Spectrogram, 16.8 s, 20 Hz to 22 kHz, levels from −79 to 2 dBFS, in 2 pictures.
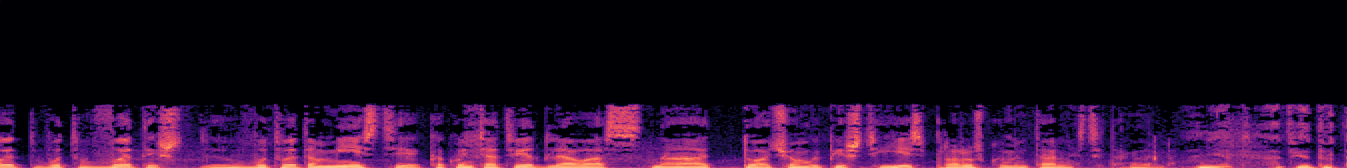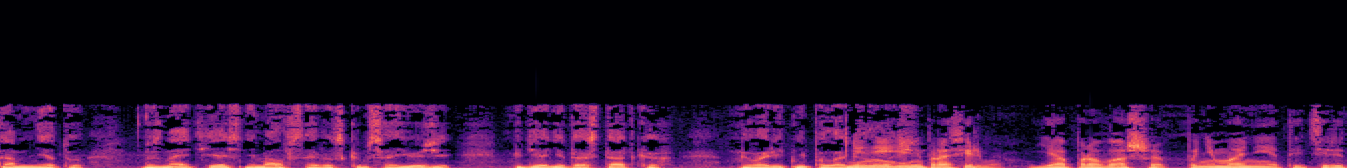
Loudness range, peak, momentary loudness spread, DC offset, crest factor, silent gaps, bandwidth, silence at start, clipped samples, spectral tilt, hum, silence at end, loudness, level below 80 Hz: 3 LU; 0 dBFS; 8 LU; under 0.1%; 12 dB; none; 8.8 kHz; 0 s; under 0.1%; -6.5 dB/octave; none; 0 s; -13 LUFS; -36 dBFS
